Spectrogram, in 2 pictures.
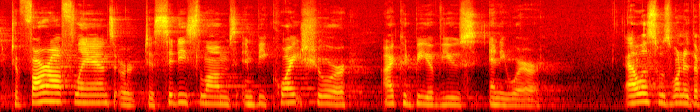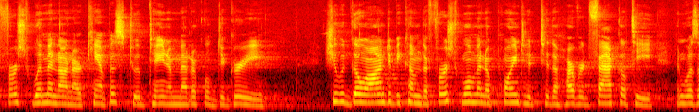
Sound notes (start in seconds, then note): none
